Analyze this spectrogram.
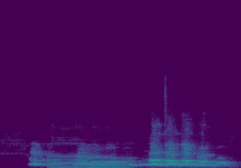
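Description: Dogs bark and vocalize, starting with a drawn-out, whining tone that breaks into a rougher, noisier burst of barking for a few seconds, with no one talking.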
